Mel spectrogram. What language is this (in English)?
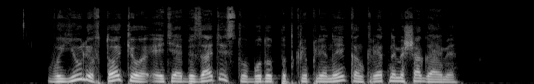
Russian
